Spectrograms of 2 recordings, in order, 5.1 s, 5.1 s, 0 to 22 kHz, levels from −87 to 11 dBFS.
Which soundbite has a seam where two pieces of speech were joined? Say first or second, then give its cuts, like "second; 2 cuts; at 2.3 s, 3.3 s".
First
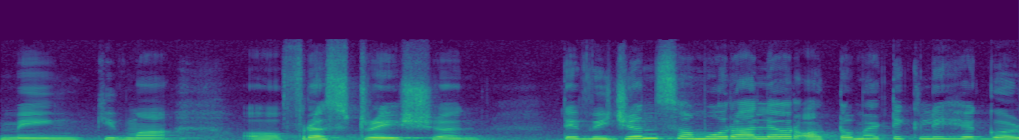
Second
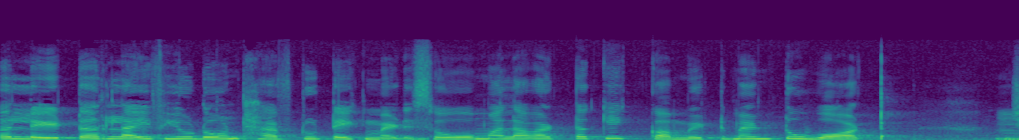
second; 1 cut; at 2.1 s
